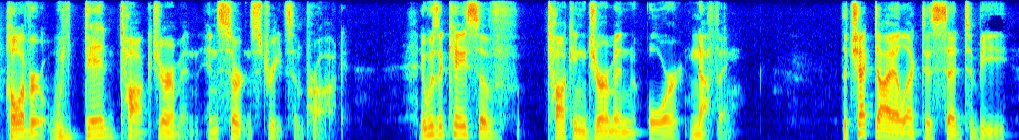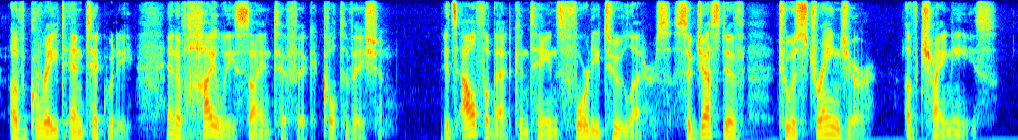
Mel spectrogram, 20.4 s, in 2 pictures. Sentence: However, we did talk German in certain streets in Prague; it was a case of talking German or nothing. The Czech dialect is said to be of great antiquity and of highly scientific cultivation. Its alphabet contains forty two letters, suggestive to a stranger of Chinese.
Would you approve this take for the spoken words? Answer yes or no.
yes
